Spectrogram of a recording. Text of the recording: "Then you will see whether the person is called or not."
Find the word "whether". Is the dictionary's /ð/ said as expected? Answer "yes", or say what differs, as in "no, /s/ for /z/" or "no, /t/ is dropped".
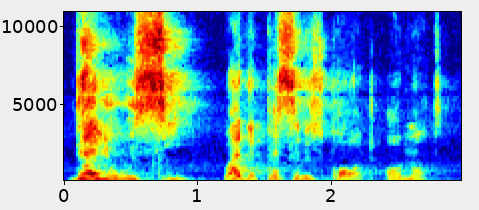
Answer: no, /ð/ is dropped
